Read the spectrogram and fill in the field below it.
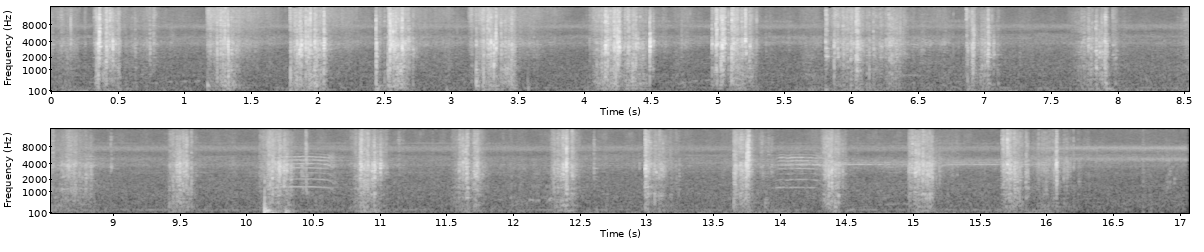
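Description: A hoe scrapes and chops into dry soil in steady strokes.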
